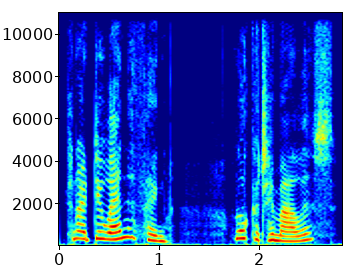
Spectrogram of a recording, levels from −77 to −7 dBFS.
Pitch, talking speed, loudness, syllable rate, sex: 295 Hz, 170 wpm, -18 LUFS, 5.9 syllables/s, female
